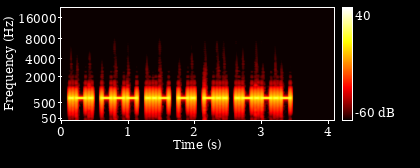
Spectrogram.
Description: Morse code, heard as a keyed tone, about 25 wpm, 700 Hz. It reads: ROUND.
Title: Sentences from Top 1000 Words - Review Part 1 - 25wpm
